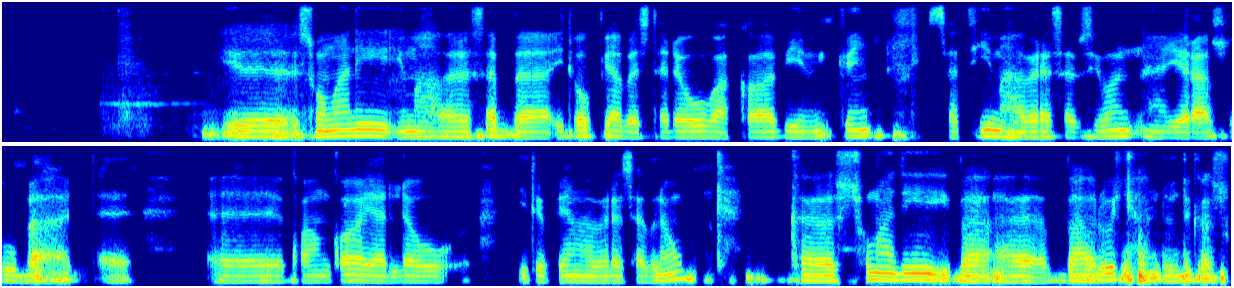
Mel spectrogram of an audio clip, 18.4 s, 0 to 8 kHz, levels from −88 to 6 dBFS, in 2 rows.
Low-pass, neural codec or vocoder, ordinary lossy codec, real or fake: 7.2 kHz; codec, 16 kHz in and 24 kHz out, 1 kbps, XY-Tokenizer; Opus, 24 kbps; fake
